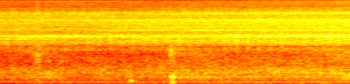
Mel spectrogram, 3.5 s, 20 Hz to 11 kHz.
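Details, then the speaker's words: ZX Spectrum 128k +2 built-in tape deck loading a program: shrill, steady high-pitched loading tone over hiss, far higher than normal; the tape is running much too fast, cause unknown. "That doesn't sound right at all. It seems going round really, really quickly. This ain't right."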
